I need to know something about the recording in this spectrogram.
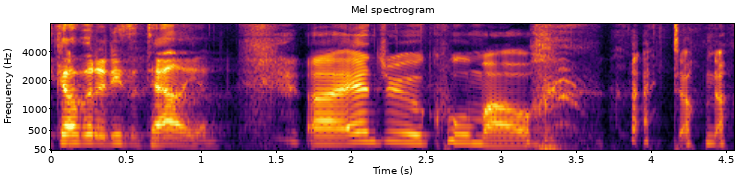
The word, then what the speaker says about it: Cuomo: New York Governor Andrew, and I've just been informed by James that it's pronounced. How did you say it? Cuomo? It's Cuomo.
